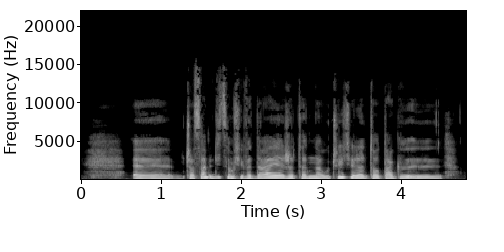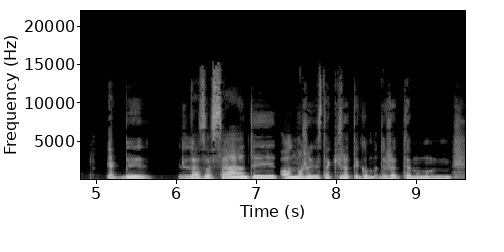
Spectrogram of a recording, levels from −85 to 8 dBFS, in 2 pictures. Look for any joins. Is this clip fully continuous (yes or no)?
no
